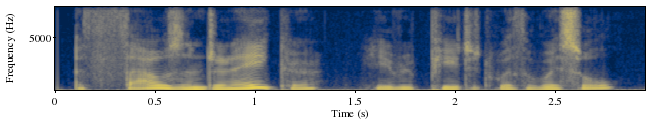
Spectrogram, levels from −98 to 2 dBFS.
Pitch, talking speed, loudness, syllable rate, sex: 195 Hz, 185 wpm, -19 LUFS, 5.7 syllables/s, female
